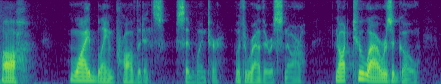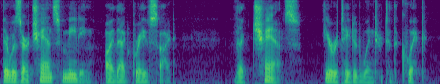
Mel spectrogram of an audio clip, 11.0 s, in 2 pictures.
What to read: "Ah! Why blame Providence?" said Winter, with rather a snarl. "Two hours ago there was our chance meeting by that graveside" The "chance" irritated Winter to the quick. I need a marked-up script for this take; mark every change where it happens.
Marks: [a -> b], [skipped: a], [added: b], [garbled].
"Ah! Why blame Providence?" said Winter, with rather a snarl. [added: Not] "Two hours ago there was our chance meeting by that graveside" The "chance" irritated Winter to the quick.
